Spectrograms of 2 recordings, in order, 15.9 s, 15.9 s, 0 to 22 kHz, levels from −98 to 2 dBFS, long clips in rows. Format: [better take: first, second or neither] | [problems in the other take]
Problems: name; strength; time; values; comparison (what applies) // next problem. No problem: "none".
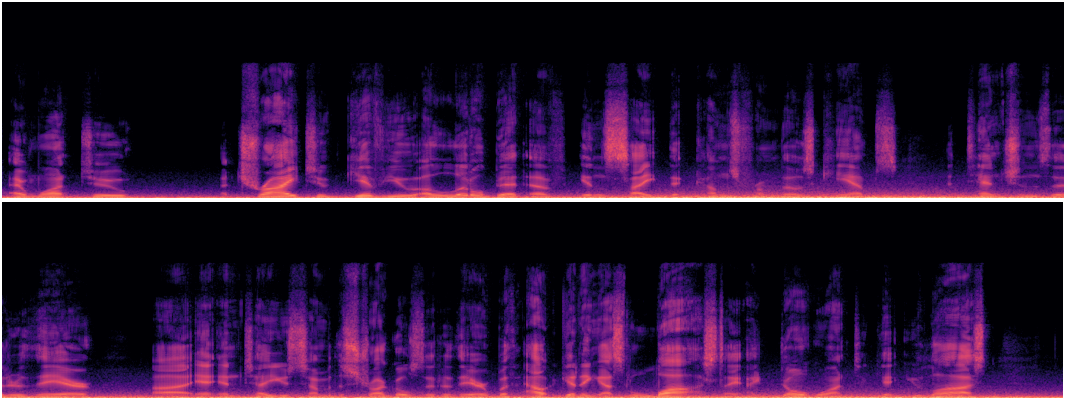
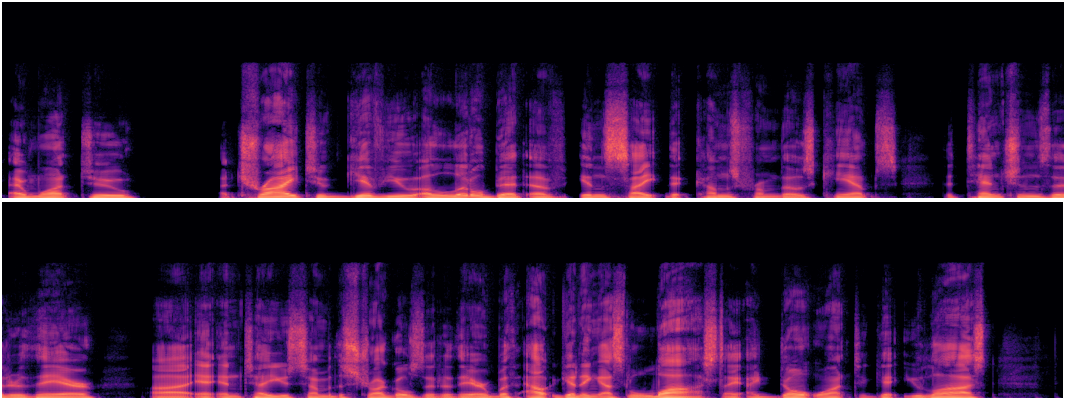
second | low rumble; loud; throughout; 9 dB below the speech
